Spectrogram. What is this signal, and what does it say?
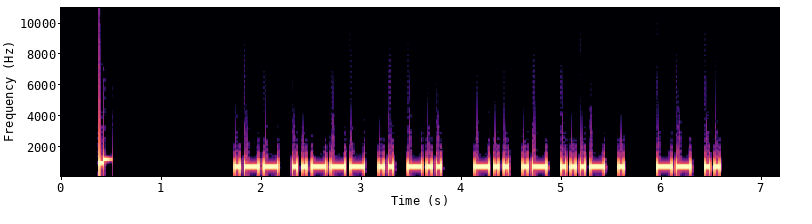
Morse code, heard as a keyed tone, about 25 wpm, 700 Hz. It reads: W2ID DAVE MI
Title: K1USN SST QSO Practice - 25wpm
